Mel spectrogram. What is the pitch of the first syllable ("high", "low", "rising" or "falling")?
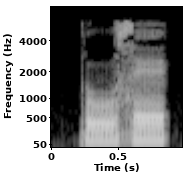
low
